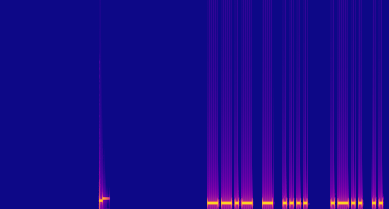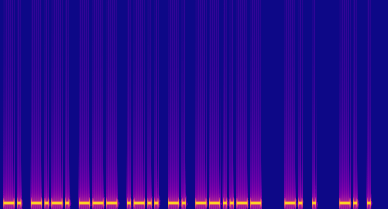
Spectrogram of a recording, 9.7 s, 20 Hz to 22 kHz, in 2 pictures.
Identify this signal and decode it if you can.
Morse code, heard as a keyed tone, about 28 wpm, 700 Hz. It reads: QTH LINCOLN, NE NE
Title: Practice QSO - Exchange 1 - Beginning - 28wpm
